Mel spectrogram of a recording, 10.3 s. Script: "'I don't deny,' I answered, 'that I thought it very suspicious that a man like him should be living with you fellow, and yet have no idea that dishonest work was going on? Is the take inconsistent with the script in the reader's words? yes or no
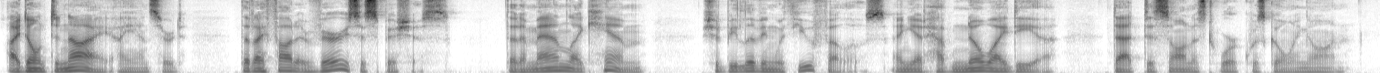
yes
